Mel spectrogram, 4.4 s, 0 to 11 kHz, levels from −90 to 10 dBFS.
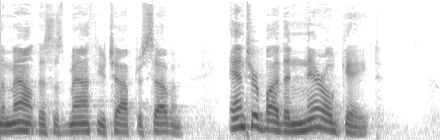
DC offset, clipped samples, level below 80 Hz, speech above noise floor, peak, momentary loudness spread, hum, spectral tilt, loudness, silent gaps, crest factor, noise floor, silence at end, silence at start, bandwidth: under 0.1%; under 0.1%; -70 dBFS; 45 dB; -16 dBFS; 10 LU; none; -7.5 dB/octave; -31 LUFS; none; 14 dB; -75 dBFS; 0.75 s; 0 s; 10.5 kHz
